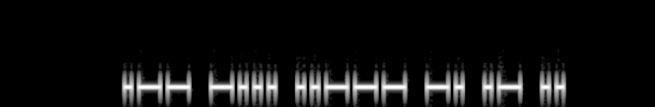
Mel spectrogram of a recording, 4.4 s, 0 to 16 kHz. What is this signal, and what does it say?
Morse code, heard as a keyed tone, about 25 wpm, 700 Hz. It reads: WB2NAI
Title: USA Call Signs - 6 Characters - 3x Character Spacing - 25wpm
